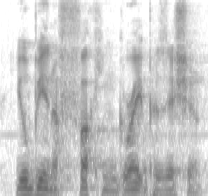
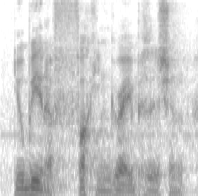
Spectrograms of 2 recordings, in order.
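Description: Both takes have the same delivery.

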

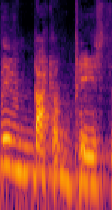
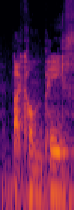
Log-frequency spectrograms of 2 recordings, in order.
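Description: First: "piste" said properly, with the final t; "back on piste" with a clear st at the end; correct pronunciation. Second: Piste said as "peace", with no t at the end; "peace" clipped to a long ee, no final t sound; jokey mispronunciation. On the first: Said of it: "Moving, moving back on piste". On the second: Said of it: "as they say in Spain". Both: Shown as a demonstration.

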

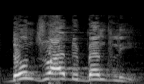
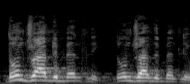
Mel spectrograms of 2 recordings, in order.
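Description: First: Bentley warning said louder, drive punched; loud stress on drive. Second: Said in the usual way. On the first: Shown as a demonstration.

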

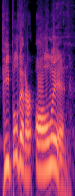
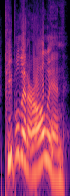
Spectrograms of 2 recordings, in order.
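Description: Both takes have the same delivery.

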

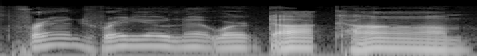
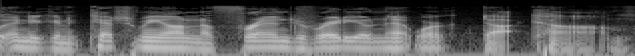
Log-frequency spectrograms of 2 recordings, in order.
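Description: First: Fringe Radio Network dot com said slowly, each word set apart; deliberate slow plug of the web address; slow and spelled out. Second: Said in the usual way. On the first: Shown as a demonstration.

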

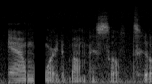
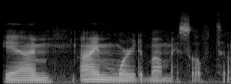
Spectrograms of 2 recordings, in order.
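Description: First: Whispered repeat. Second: Said in the usual way. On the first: Real, not acted. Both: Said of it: "repeated admission".

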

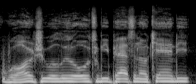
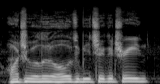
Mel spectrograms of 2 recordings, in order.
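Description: First: Quick, sneering echo thrown right back; mocking comeback. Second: Quick, sneering imitation of a judgy homeowner; mocking snooty neighbor. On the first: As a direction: mirror the neighbor's tone to mock him. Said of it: "I just wanna counter and be like". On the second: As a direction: toss the question off fast like a nosy neighbor. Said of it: "when somebody tell me that".

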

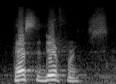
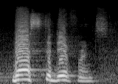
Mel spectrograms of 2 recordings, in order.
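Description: No difference in how they are said.

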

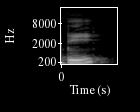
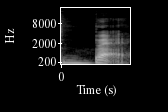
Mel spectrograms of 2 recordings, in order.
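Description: First: "B" said as the letter name; pronounced like "bee". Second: "Be" said to rhyme with "day"; pronounced like "bay". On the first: Questioning how an actress's surname is said, "B" as "bee". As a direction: say "B" with a long ee, like "bee". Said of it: "Or is it B?". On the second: Correcting how an actress's surname is said, "Be" as "bay". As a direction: say "Be" as "bay", not "bee". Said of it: "I said Be". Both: Shown as a demonstration.

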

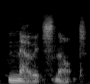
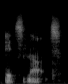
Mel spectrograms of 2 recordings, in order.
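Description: First: Said in the usual way. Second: Soft unvoiced whisper. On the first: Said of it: "whisper take contrast". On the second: Shown as a demonstration. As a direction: breathe the denial as a whisper. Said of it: "whispered repeat".

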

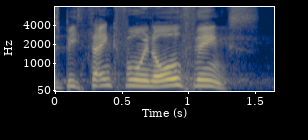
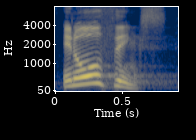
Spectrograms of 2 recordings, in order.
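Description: First: Said in the usual way. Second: "all" hit louder on the repeat; stressed repeat. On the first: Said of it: "I read this verse that says". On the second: Shown as a demonstration. Repeating the verse to the youth group, "all" punched. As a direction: lean hard on "all", louder.

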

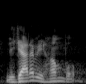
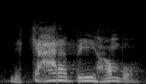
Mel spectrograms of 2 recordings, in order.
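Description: First: Said in the usual way. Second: Preacher hushing his point for weight; softer, sinking repeat. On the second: Shown as a demonstration. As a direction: let the last repeat sink in quietly. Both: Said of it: "Number one, you gotta be humble".

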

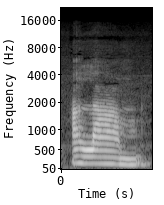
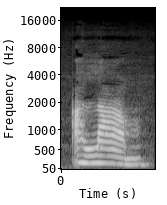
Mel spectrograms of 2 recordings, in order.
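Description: No difference in how they are said.

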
